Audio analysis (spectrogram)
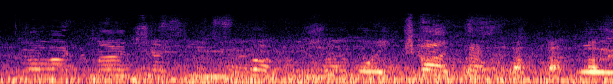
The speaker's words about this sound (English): Jumping on the bus here now, fella.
